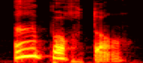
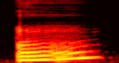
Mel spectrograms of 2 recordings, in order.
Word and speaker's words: important: Important. So final T not pronounced. And then remember, you've got this EM, and after that it's a consonant, so it is here nasal. Important.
